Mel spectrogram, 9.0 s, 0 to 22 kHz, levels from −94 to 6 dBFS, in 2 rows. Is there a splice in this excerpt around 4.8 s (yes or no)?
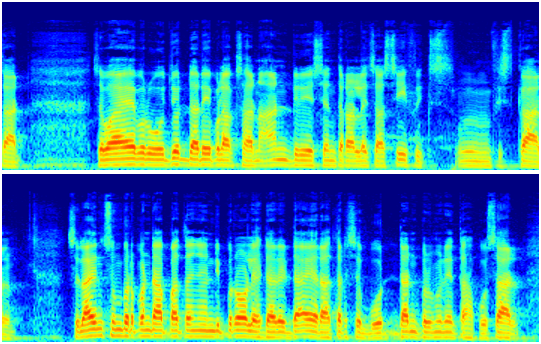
no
